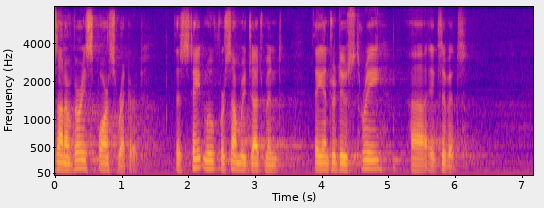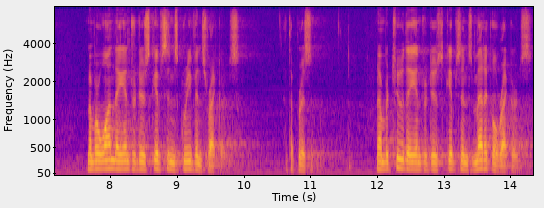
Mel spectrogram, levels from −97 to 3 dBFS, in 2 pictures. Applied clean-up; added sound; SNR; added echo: none; none; none; none.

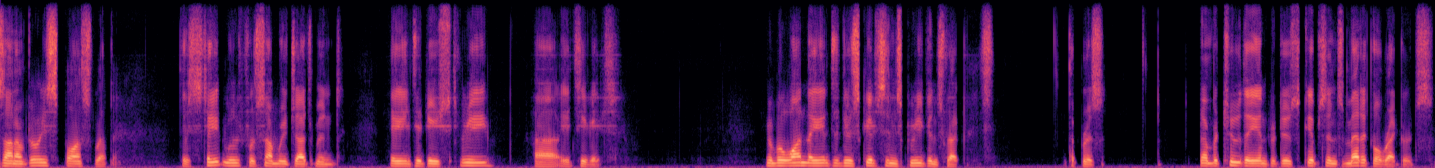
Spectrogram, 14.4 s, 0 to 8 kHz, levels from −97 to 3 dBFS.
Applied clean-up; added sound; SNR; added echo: neural diffusion model UNIVERSE++.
